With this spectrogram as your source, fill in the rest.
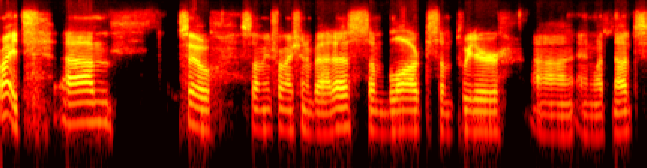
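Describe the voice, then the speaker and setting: A man with a French accent talks at a fairly slow pace, pausing long and often, his pitch medium with ordinary variation. The sound is dry and close, with no echo. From France. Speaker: IT solutions architect. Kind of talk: technical presentation. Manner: hesitant, many fillers.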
